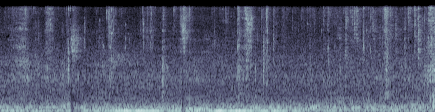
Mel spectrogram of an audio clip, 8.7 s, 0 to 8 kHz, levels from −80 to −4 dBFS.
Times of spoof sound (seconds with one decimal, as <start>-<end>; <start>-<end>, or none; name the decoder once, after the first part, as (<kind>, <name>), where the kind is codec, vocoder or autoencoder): 3.5-4.2 (codec, ZipCodec)

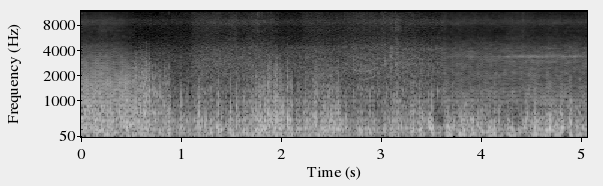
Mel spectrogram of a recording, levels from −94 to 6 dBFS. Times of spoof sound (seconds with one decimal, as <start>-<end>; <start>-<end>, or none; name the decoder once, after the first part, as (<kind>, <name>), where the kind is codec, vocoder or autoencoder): 0.0-0.5 (vocoder, Vocos); 3.6-5.1

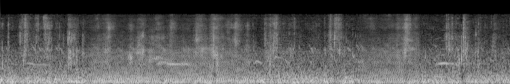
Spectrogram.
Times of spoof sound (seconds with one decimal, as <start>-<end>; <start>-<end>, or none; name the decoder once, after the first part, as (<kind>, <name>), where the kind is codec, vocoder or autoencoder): 0.9-2.5 (vocoder, Vocos); 3.6-4.2

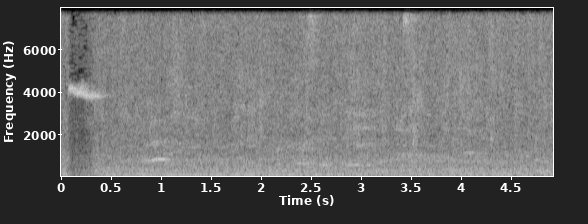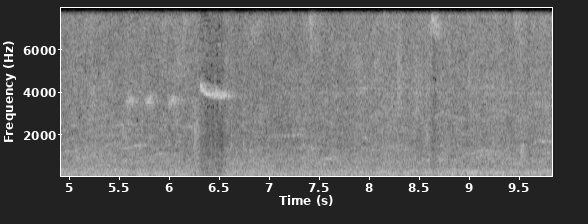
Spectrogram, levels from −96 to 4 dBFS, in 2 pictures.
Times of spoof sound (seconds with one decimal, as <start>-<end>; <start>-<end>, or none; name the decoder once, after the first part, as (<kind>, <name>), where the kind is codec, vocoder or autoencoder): 1.9-2.4 (vocoder, Vocos); 7.1-9.8

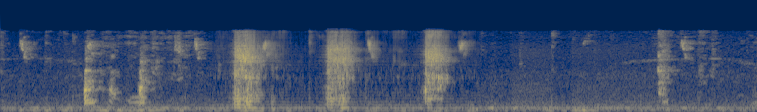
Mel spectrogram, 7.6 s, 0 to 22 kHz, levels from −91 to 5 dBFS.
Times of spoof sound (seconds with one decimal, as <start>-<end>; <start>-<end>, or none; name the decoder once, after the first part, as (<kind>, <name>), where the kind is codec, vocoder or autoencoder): 2.1-4.8 (vocoder, BigVGAN v2)

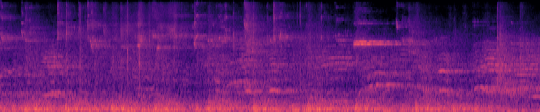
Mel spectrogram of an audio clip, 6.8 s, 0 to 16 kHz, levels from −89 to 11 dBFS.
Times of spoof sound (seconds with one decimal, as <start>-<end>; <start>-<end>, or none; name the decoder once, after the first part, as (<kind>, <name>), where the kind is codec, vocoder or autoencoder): 1.3-2.2 (autoencoder, DAC-VAE)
